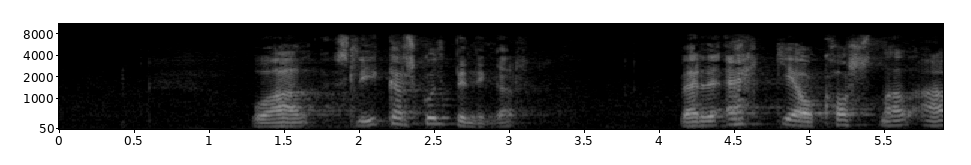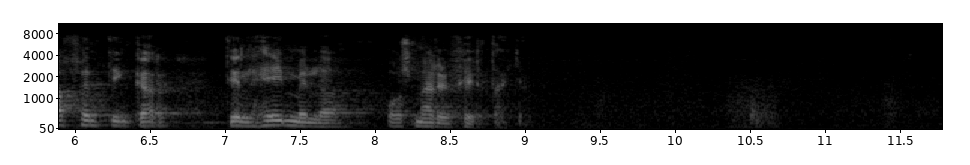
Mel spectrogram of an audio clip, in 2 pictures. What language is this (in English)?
Icelandic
